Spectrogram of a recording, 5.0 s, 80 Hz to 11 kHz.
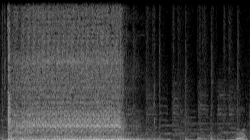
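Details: Nissan R32 Skyline with freshly installed RB20, first start attempt, fuel pressure about 20 psi too high: starter churns at three or four beats a second for 2.5 seconds, never catches; cranks but won't fire, cause unconfirmed.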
